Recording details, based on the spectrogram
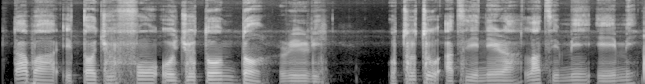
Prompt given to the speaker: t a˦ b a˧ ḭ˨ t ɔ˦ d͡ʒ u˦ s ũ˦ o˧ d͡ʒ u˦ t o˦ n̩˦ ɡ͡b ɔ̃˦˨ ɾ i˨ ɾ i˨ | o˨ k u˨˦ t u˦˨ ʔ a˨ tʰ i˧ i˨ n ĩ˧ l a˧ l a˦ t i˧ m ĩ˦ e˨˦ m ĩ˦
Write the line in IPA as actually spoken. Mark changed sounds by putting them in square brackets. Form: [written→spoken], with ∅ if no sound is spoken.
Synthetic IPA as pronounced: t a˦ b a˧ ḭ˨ t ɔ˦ d͡ʒ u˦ [s→f] ũ˦ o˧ d͡ʒ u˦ t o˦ n̩˦ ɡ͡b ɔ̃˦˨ ɾ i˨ ɾ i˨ | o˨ [k→t] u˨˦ t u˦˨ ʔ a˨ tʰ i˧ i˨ n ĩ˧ [l→ɾ] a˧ l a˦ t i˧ m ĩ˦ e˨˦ m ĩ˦

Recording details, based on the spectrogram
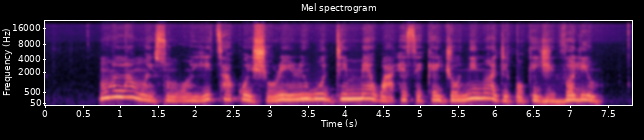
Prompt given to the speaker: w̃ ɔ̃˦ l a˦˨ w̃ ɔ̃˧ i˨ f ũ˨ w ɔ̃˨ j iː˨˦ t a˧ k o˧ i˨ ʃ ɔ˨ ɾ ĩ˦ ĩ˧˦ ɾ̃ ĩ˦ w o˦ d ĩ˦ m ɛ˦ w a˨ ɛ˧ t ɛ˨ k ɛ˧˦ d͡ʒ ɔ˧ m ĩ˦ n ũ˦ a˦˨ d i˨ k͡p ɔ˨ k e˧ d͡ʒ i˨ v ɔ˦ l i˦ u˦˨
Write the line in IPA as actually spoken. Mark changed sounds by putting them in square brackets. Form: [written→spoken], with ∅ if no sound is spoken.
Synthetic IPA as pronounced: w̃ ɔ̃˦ l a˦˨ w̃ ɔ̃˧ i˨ [f→s] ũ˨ w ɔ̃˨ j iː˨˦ t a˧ k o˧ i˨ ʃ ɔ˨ ɾ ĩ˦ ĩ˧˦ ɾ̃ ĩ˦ w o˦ d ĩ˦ m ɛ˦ w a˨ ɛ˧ [t→s] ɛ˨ k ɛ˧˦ d͡ʒ ɔ˧ [m→n] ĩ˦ n ũ˦ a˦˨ d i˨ k͡p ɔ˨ k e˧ d͡ʒ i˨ v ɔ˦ l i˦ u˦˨

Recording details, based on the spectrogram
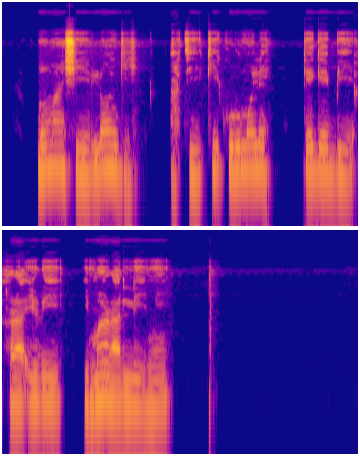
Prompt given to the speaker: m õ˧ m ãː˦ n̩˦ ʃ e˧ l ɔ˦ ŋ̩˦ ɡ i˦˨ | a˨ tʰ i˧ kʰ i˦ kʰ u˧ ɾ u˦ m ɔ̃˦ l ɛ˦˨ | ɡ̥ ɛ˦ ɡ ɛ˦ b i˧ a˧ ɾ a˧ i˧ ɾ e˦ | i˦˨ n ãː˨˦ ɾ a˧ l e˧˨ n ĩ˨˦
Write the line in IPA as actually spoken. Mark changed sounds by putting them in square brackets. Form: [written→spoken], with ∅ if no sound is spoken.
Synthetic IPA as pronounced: m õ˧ m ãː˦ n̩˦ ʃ e˧ l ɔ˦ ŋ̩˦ ɡ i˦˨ | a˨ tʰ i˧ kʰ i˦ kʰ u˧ ɾ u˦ m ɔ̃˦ l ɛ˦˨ | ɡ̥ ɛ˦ ɡ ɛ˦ b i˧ a˧ ɾ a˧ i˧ ɾ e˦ | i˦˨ [n→m] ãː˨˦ ɾ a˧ l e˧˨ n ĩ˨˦

